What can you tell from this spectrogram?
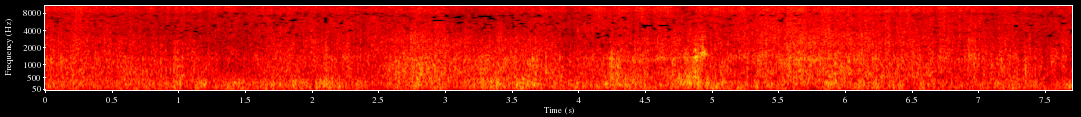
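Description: Wind rushing over the microphone while skiing downhill, mixed with the hiss and scrape of skis on packed snow, swelling a little with the turns about three and five seconds in.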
